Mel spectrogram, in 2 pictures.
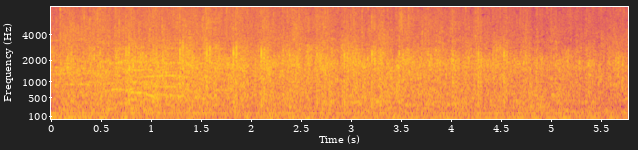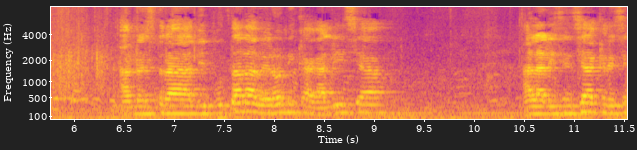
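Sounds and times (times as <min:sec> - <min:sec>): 
audience applause: 0:00.0 - 0:07.0
speech: 0:06.5 - 0:09.2, 0:10.5 - 0:11.5.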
